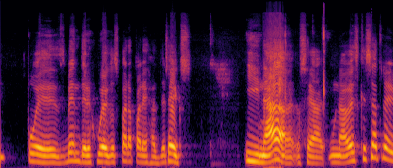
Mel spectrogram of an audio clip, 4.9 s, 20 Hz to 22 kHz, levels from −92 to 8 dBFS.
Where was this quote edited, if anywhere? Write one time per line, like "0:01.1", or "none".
0:02.1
